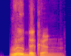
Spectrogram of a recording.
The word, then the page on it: Rubicon: British English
